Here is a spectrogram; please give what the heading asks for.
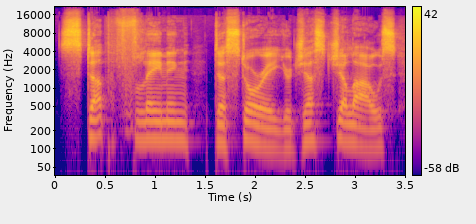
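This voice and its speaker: A man voicing an angry, defensive teenage girl author, loudly drawing out emphatic words in a comedic reading. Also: medium pitch, pitched above the performer's own voice, natural voice. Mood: ranting. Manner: loud, emphatic, drawn-out words.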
